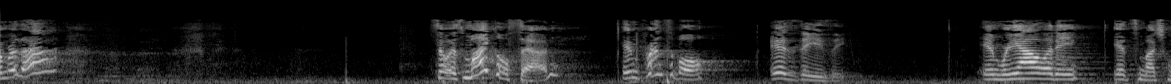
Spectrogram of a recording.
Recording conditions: large echoing room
